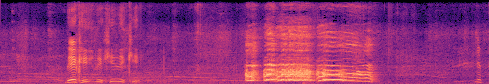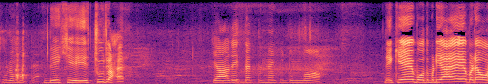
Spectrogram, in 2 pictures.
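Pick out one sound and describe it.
A chicken clucks and squawks close by.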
